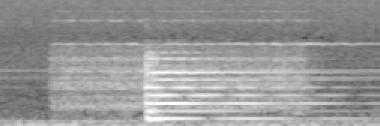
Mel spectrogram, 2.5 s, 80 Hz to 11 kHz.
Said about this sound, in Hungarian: Kossuth Rádió Budapest. A következő gongütés pontosan 21 órát jelez.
